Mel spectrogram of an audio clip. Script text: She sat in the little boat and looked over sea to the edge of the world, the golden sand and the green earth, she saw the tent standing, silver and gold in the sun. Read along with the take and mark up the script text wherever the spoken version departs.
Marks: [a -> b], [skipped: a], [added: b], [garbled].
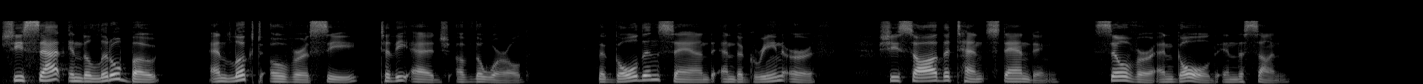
She sat in the little boat and looked over sea to the edge of the world, the golden sand and the green earth, she saw the tent standing, silver and gold in the sun.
